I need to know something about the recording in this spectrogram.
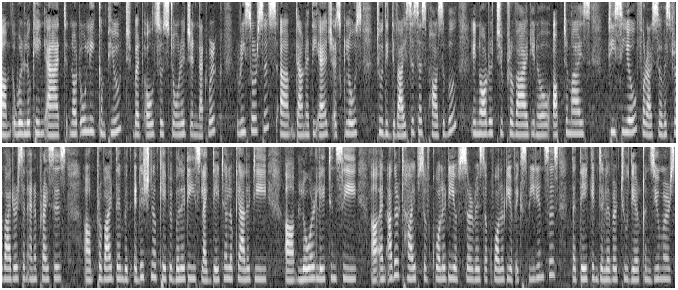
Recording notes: Intel Chip Chat LIVE from MWC 19 in Barcelona.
